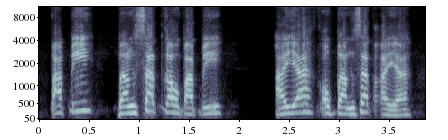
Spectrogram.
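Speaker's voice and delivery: high-pitched acted child's insult; cursing child. Your child cursing you to your face, insolent. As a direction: play a child spitting curses at father. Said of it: "Ketika anakmu bilang".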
